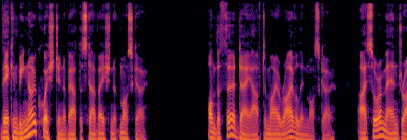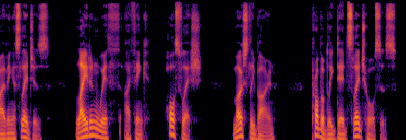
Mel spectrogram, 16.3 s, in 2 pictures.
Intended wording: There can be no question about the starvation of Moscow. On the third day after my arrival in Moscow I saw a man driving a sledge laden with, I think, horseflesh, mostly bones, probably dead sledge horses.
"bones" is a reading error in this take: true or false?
true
